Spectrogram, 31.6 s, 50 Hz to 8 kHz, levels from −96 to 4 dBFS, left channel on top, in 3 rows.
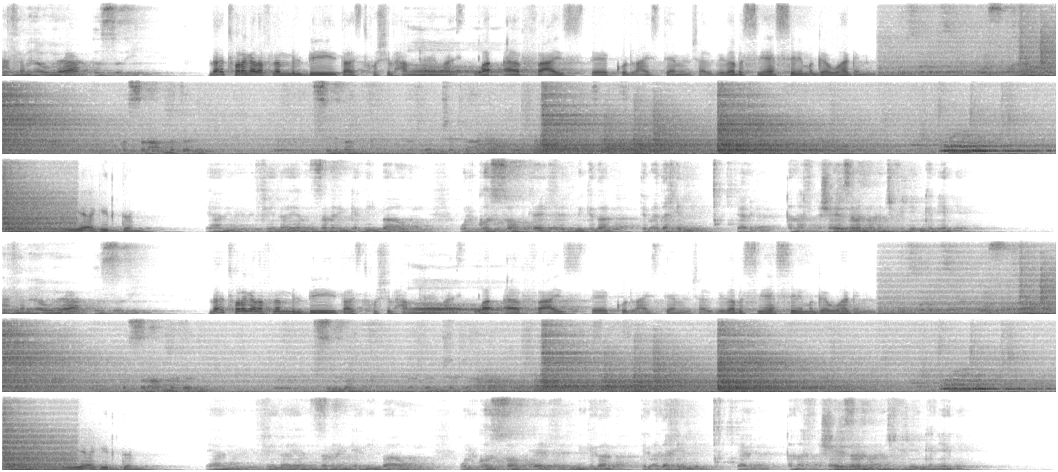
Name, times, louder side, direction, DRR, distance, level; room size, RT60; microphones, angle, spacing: voice 1, 0.0-1.4 4.0-5.5 9.8-11.3 11.7-17.0 17.6-19.2 21.1-21.4 23.1-25.3 25.7-28.1 28.4-30.5, equal, 55° left, 4 dB, 6.9 m, -40 dB
voice 2, 2.1-8.8 20.0-20.4 21.6-22.6, left 2 dB, 35° left, 13 dB, 0.8 m, -34 dB
sound 1, 8.8-21.9, left 1 dB, 15° left, 1.0 m, -32 dB
30.0 x 22.5 x 7.3 m, 0.99 s
head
